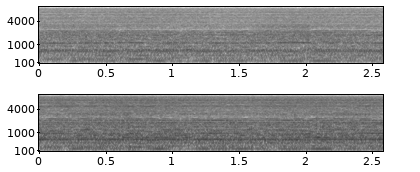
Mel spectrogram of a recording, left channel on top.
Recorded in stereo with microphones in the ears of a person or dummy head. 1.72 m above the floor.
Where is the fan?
55° right (ahead or behind), 1.9 m.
